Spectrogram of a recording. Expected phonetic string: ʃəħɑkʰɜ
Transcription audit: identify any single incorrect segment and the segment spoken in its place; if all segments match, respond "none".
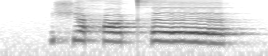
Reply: none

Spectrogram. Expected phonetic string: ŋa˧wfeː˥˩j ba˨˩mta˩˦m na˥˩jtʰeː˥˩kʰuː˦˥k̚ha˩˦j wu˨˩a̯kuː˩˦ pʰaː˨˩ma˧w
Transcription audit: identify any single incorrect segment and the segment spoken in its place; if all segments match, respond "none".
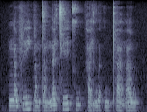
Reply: none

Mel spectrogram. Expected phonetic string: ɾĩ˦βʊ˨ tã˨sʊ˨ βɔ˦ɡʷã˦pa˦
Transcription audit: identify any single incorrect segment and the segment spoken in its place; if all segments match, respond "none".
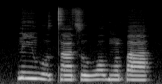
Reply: none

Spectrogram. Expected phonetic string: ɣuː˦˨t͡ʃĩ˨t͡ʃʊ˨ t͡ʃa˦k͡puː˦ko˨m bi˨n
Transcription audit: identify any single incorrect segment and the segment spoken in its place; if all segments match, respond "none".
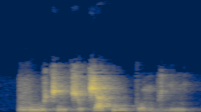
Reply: none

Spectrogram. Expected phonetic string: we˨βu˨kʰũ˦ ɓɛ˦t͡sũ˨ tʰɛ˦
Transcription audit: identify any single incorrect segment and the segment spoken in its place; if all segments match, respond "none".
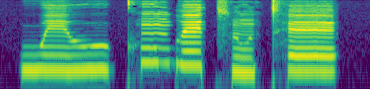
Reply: ɓ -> b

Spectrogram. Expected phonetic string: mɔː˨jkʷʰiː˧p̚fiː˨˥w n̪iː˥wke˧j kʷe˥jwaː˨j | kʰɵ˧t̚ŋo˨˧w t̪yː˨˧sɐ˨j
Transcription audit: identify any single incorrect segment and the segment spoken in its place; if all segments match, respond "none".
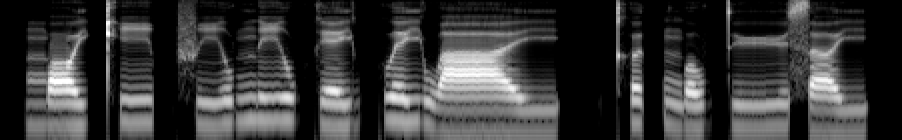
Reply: kʷʰ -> kʰ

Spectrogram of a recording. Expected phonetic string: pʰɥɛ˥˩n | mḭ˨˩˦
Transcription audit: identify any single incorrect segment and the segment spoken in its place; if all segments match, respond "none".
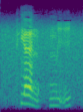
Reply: ɥ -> j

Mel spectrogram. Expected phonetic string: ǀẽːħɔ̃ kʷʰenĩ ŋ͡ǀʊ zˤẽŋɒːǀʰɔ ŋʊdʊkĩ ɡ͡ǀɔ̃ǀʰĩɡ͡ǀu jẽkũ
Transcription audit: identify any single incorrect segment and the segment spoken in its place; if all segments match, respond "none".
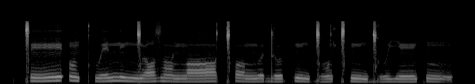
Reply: ħ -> ʔ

